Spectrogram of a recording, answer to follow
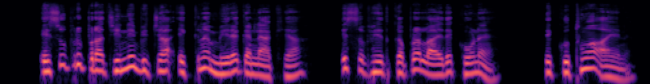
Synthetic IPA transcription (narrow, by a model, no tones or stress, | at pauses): eːsupəɾpɾaːt͡ʃiːnebɪːt͡ʃaʔɪknɛmeːɾɛk̬ɐnɛ̃aːkʰja | esəpʰeːd̪kɐpɽalaːid̪ekoɽ̃ɛː | t̪ekʊt̪ʰũãaːen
